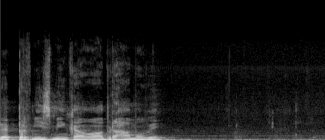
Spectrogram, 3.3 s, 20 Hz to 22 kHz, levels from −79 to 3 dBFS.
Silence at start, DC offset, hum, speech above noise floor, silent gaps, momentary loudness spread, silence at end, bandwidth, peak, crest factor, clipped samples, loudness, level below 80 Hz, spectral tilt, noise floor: 0 s; under 0.1%; none; 30 dB; none; 6 LU; 0.1 s; 13 kHz; -4 dBFS; 12 dB; under 0.1%; -15 LUFS; -48 dBFS; -7.5 dB/octave; -44 dBFS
